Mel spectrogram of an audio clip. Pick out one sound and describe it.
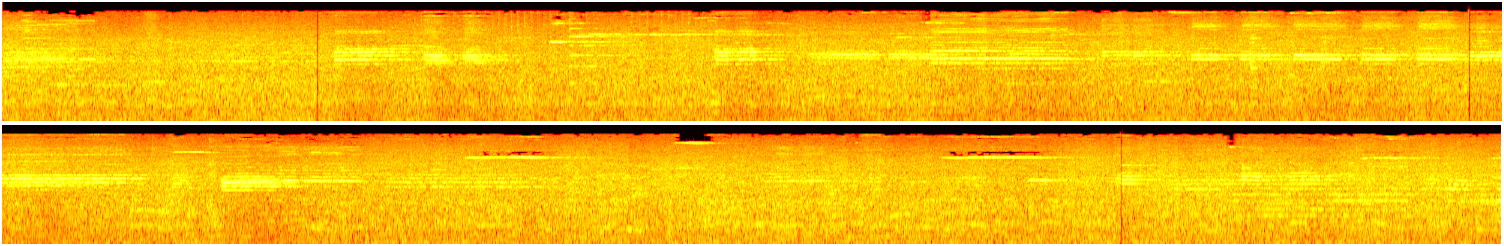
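Dense motorbike and car traffic rumbles steadily on a busy street.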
